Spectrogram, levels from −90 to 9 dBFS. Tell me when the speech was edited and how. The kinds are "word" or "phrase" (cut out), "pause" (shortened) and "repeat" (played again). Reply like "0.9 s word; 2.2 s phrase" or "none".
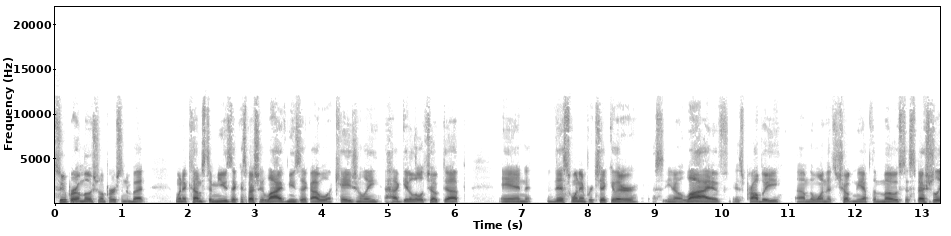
none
